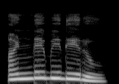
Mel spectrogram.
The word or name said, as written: ಅಂಡೆಬಿದಿರು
